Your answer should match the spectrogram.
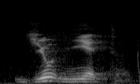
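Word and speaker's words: Diognète: Dioniette, comme ça se prononce, avec un accent grave.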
